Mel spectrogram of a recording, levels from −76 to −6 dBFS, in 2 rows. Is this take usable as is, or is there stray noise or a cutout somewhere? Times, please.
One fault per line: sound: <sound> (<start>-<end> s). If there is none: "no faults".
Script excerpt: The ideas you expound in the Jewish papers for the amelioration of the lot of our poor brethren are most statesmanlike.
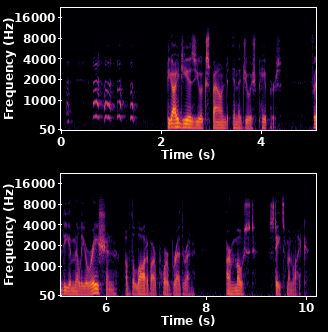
sound: laugh (0.1-1.6 s)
